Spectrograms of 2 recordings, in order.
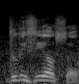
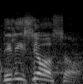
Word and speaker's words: DeLisioso: so where where quickly delicious how do you pronounce it exactly delicioso delicioso yeah you got it are you in so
